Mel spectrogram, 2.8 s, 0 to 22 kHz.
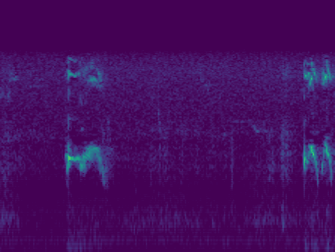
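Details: Levaillant's cuckoo call played back softly as a reference recording during a late-afternoon safari drive in Sabi Sand, South Africa, on 15 April 2018: two short, harsh, slightly falling notes two seconds apart over faint hiss.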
